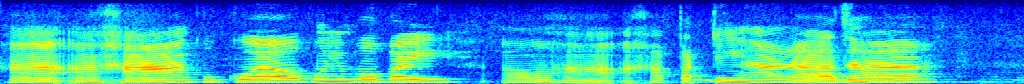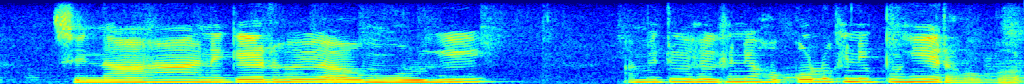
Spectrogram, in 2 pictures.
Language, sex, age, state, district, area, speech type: Assamese, female, 60+, Assam, Golaghat, rural, spontaneous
